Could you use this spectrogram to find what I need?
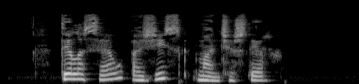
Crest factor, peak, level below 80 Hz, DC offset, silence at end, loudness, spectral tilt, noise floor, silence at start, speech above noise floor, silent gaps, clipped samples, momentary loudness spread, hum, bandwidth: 20 dB; -4 dBFS; -70 dBFS; under 0.1%; 0.8 s; -22 LUFS; -4 dB/octave; -70 dBFS; 0.6 s; 49 dB; none; under 0.1%; 6 LU; none; 11.5 kHz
